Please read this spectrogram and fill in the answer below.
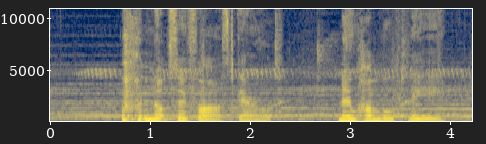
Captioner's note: chuckle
